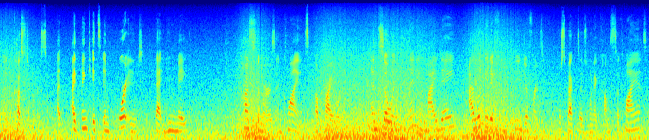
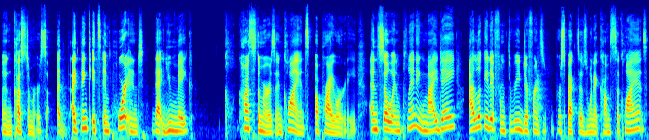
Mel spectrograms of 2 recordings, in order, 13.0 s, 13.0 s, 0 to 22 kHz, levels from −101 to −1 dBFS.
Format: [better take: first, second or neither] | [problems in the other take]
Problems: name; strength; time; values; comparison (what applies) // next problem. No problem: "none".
second | wind noise on the microphone; heavy; 6 dB below the speech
